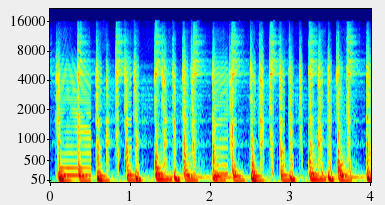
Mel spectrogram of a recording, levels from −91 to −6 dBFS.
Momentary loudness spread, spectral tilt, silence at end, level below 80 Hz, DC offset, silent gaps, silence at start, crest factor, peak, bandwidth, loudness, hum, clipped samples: 3 LU; -5.5 dB/octave; 0 s; -22 dBFS; under 0.1%; none; 0.05 s; 16 dB; -2 dBFS; 16 kHz; -19 LUFS; none; under 0.1%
